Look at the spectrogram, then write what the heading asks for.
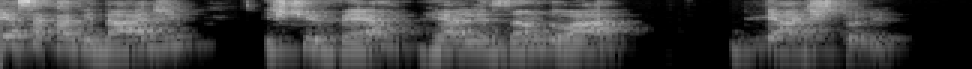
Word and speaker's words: diástole: E olha como a diástole é mais relaxada, porque a sílaba tônica é aberta, né? O fonema é aberto, a diástole. Olha como relaxa, diástole. Então, vê se você consegue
